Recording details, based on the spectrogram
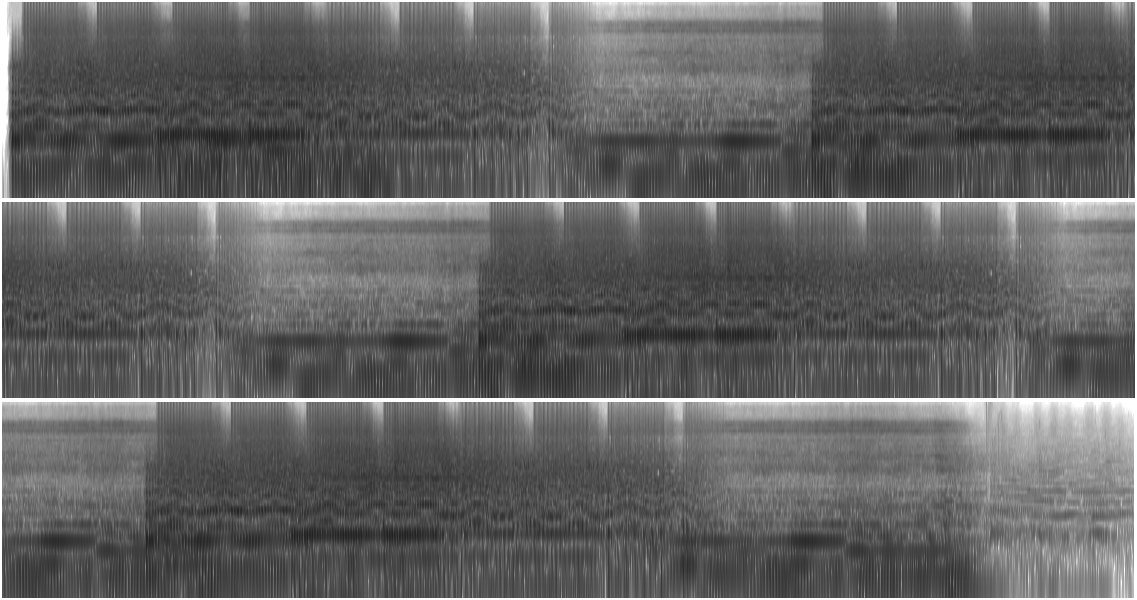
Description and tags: A three note bass line with noise. Principle notes are C, D#, F#. This means it doesn't easily fit in a major or minor key, but it would work in something largely in C minor or F# minor. This sample has a tale that fades out.
Electronic, Noise, Music, Bass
